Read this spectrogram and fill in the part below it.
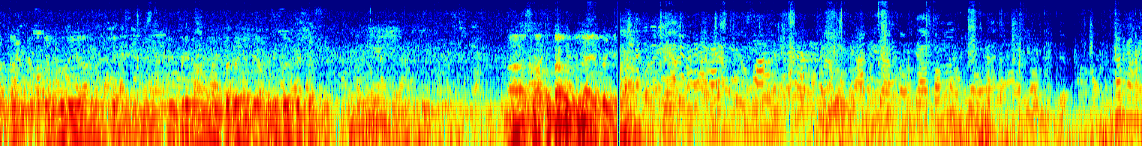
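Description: A crowd of women chatter outdoors.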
